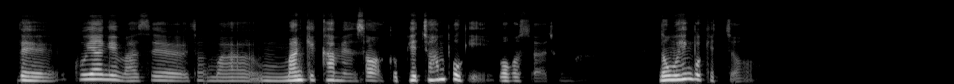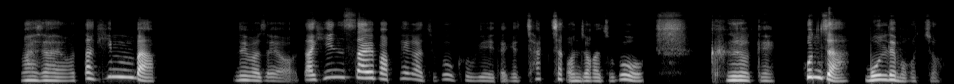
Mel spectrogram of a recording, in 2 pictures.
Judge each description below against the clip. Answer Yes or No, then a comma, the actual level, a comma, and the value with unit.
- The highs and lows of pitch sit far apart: No, average, 4.9 semitones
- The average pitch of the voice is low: No, high, 190 Hz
